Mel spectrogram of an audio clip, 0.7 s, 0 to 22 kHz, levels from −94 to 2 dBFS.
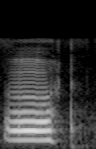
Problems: background sounds at intervals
